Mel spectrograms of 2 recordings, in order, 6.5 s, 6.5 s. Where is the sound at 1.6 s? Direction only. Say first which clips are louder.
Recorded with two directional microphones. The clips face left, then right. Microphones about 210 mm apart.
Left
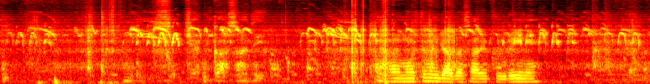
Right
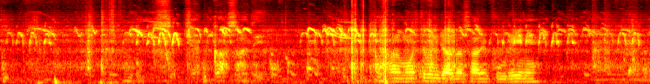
Even; 15° left (ahead or behind).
